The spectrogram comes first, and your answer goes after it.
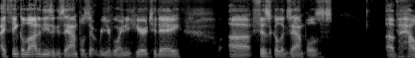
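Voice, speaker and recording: A man with a fairly low pitch and a bright, sharp tone speaks at a moderate pace in a monotone, flat intonation. The sound is dry and close with no echo, over a quiet background. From United States. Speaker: musician, percussionist. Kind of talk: panel talk. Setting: video call from his rooftop.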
